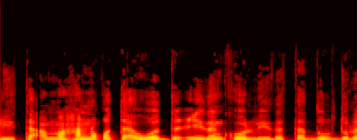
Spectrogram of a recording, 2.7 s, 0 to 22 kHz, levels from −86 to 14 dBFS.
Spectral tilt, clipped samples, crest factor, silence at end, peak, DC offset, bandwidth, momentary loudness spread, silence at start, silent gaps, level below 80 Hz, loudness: -6 dB/octave; under 0.1%; 16 dB; 0 s; -8 dBFS; under 0.1%; 12 kHz; 5 LU; 0 s; none; -60 dBFS; -24 LUFS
